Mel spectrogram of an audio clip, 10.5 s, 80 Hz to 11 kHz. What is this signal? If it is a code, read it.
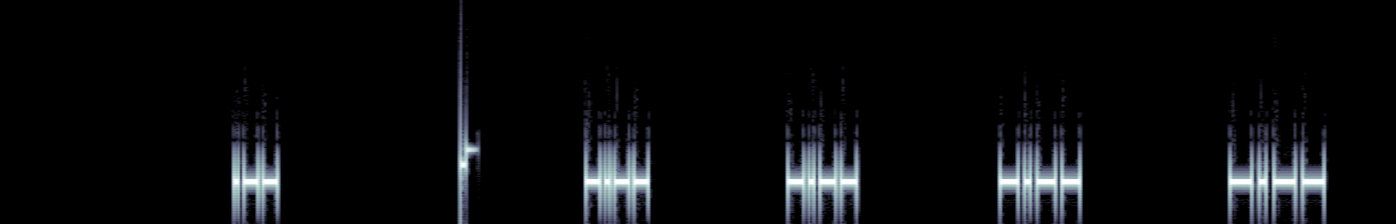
Morse code, heard as a keyed tone, about 29 wpm, spaced as for 7 wpm, 700 Hz. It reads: W YYYY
